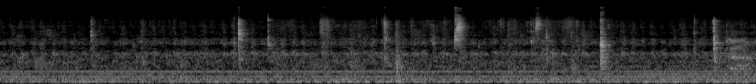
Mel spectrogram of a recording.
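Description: Close-up chewing and lip-smacking of juicy pineapple chunks: a string of short, sharp wet smacks every second or so, over a steady low hum.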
